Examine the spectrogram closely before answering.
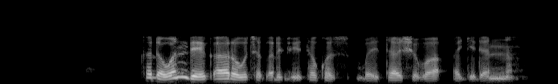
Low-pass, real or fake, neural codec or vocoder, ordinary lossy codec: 3.6 kHz; fake; codec, 16 kHz, 16 kbps, FreqCodec, larger model; Opus, 24 kbps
